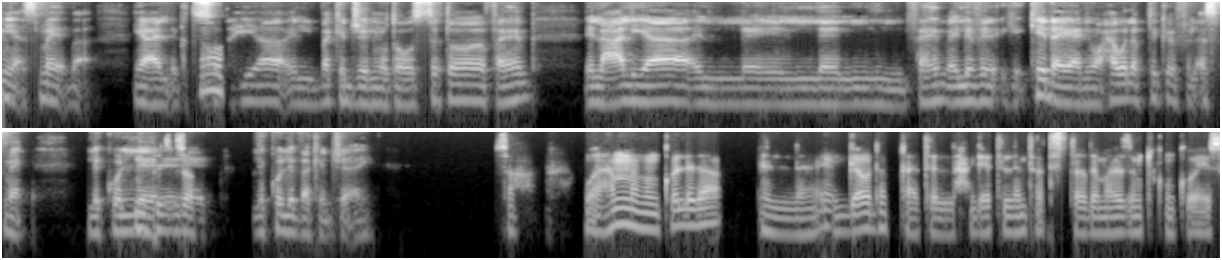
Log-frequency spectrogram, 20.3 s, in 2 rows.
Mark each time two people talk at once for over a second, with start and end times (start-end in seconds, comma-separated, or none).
none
